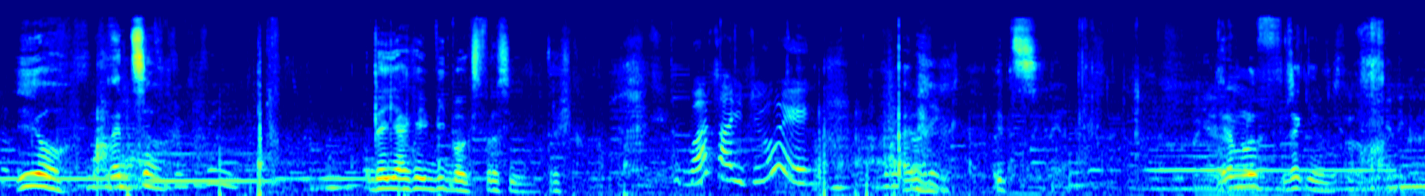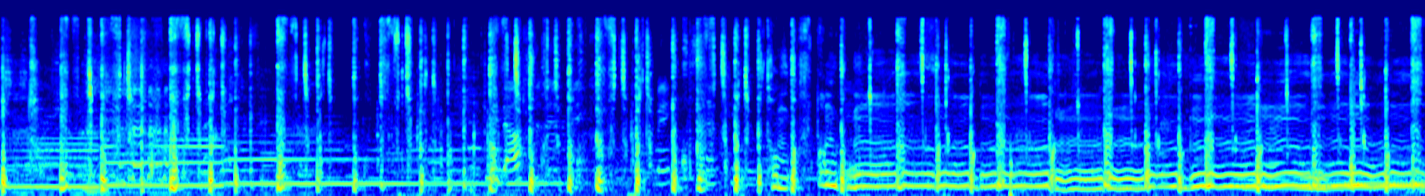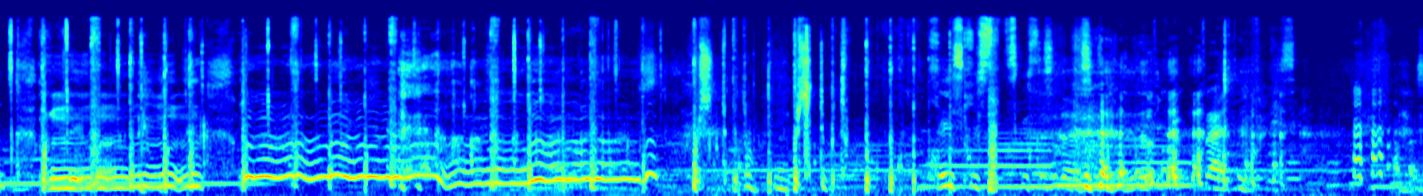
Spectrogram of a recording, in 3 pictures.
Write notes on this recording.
Young beatboxers during the opening...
